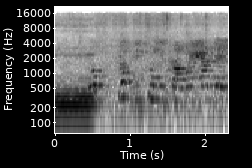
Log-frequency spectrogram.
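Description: A man's voice: a drawn-out, held filler sound, then a few unclear spoken syllables.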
